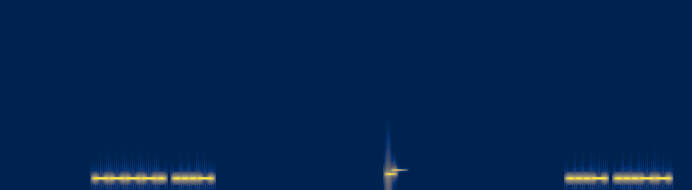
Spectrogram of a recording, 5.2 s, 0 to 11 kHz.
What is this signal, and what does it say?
Morse code, heard as a keyed tone, about 40 wpm, 700 Hz. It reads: 9V V3
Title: Single-Letter Single-Number 40wpm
